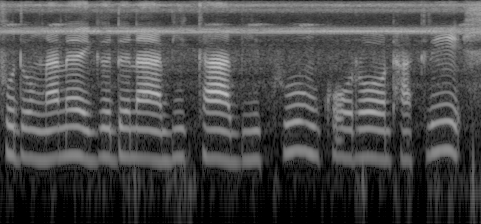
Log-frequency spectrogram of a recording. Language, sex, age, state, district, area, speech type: Bodo, female, 45-60, Assam, Chirang, rural, spontaneous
